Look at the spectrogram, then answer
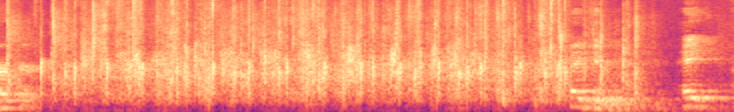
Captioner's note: applause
